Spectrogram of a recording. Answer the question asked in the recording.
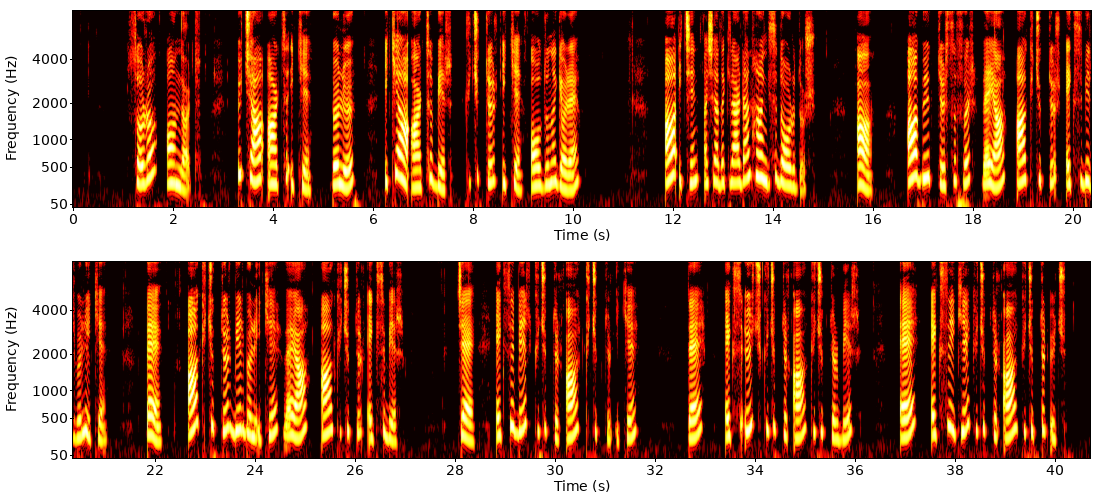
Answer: Cevap A. A büyüktür 0 veya a küçüktür eksi 1 bölü 2.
